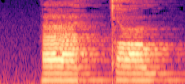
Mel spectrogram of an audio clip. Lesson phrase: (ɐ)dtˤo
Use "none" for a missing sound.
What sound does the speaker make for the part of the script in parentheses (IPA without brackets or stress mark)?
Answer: a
